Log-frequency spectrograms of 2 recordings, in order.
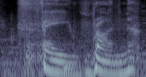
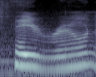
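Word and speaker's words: Faerûn: on matters of this F run I will no it's fyon oh I've been saying it wrong ah it seems like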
